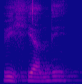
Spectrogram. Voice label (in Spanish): "testigo", Otomí, hombre; INALI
